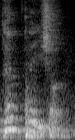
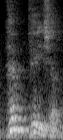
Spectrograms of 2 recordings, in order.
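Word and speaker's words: temptation: 실패케 하려고 시험한 것은 템테이션. 거기서 푸바름은 묵음이지. 그래서 템페이션 그건 죽이고 멸망시키려고 하는 마귀 시험.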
